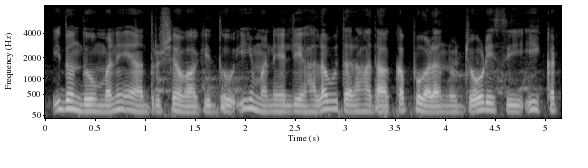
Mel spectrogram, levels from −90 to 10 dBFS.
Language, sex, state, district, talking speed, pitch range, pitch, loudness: Kannada, male, Karnataka, Shimoga, 140 wpm, 120-145 Hz, 125 Hz, -23 LUFS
